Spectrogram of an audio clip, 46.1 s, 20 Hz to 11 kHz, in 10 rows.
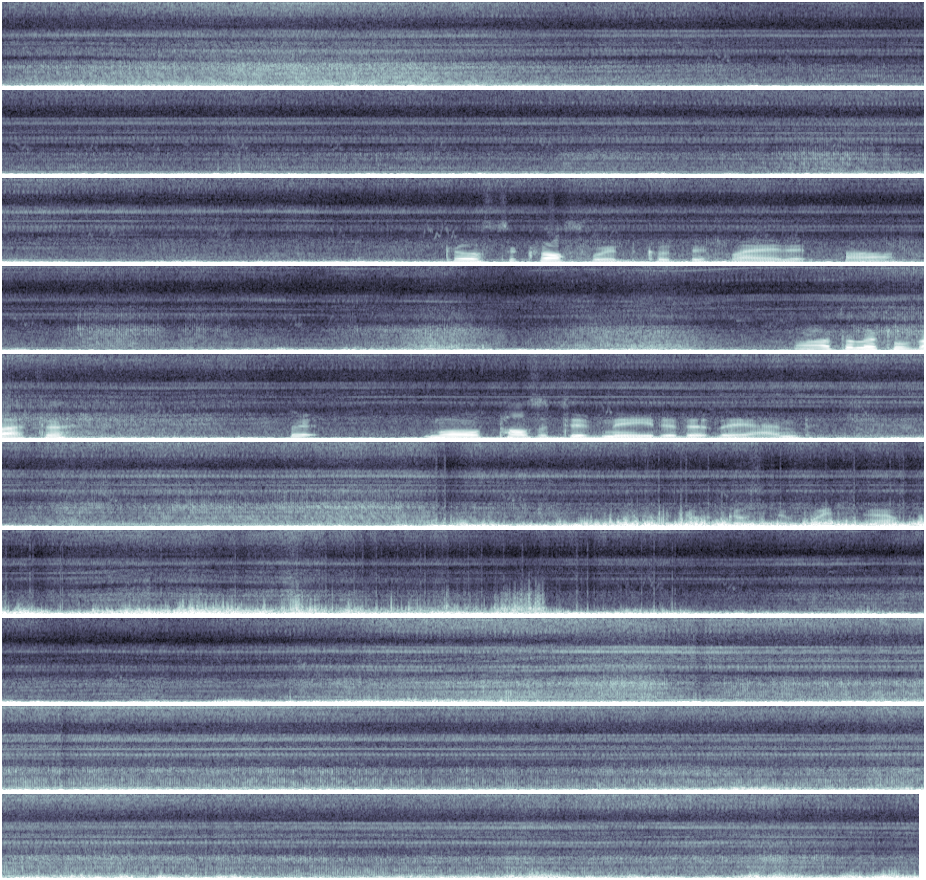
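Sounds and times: electric motor whine: 0.0 - 46.0
helicopter rotor whirring: 0.0 - 46.0
wind buffeting microphone: 0.0 - 46.0.

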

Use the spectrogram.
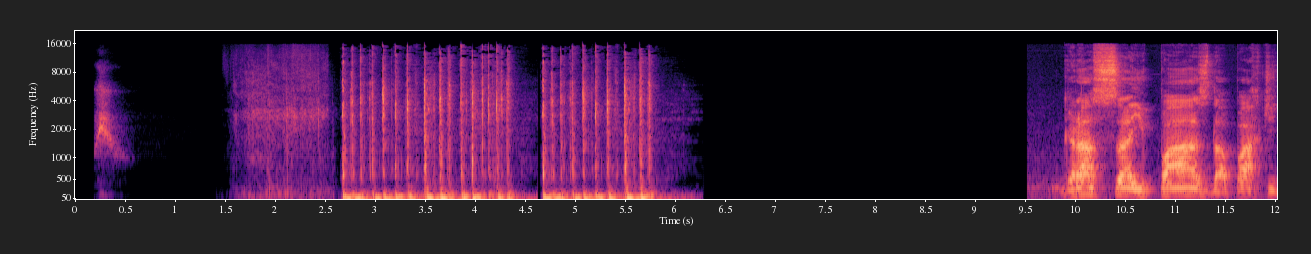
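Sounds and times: fast sharp clicks: 2.7 - 5.9.

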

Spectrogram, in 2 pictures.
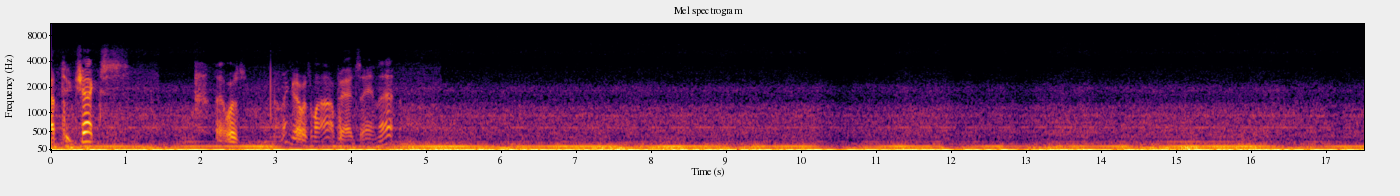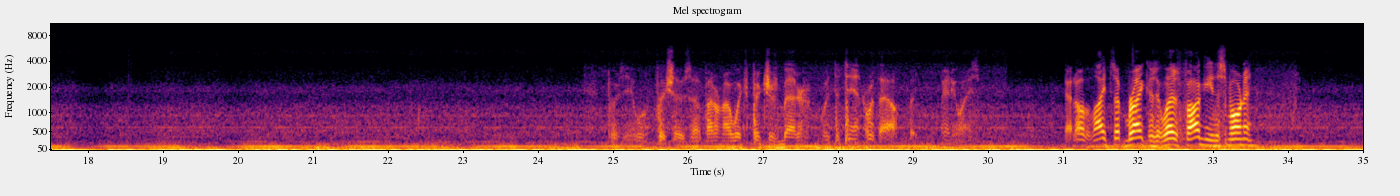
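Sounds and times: pulsing propeller engine drone: 0.0 - 35.0.

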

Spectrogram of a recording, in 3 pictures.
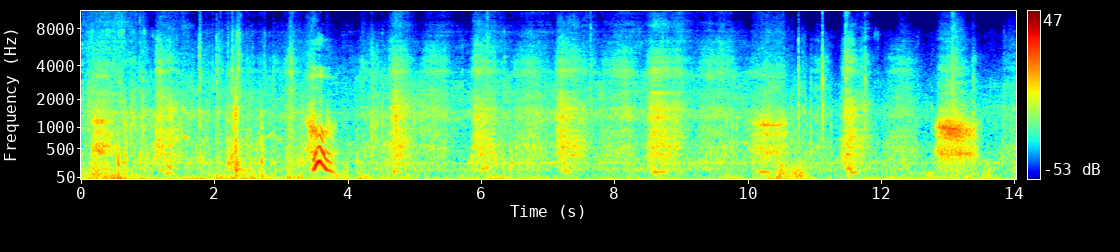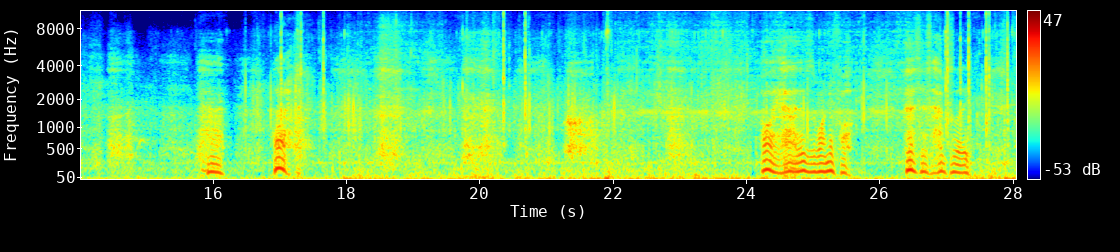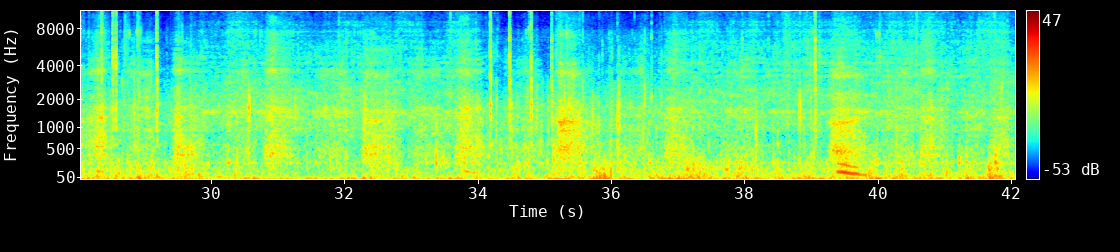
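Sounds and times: bike tyres rolling on dirt: 0.0 - 42.0
rider vocal sounds: 0.1 - 10.7, 15.8 - 17.6, 24.0 - 28.5.

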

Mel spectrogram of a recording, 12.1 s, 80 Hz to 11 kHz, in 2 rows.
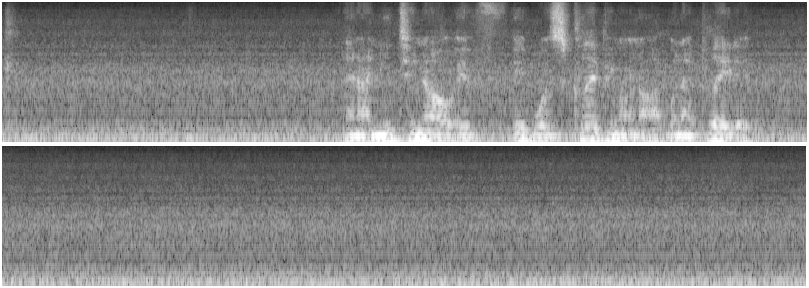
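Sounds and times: faint microphone hiss: 0.0 - 12.0.

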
